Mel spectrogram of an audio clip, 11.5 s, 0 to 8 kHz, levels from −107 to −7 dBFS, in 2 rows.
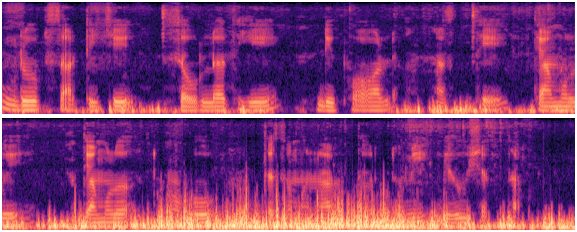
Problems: constant background noise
